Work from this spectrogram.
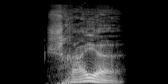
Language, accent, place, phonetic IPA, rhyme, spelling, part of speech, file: German, Germany, Berlin, [ˈʃʁaɪ̯ə], -aɪ̯ə, schreie, verb, De-schreie.ogg
- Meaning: inflection of schreien: 1. first-person singular present 2. first/third-person singular subjunctive I 3. singular imperative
